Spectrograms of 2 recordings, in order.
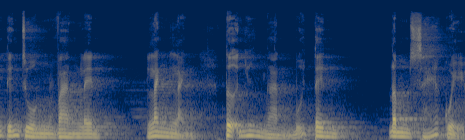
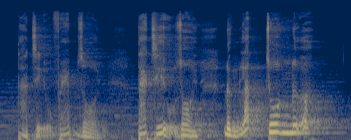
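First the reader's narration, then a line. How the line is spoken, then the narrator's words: Eerie moaning from bones. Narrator (Vietnamese): Từ trong khối xương có tiếng rên rỉ rờn rợn phát ra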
